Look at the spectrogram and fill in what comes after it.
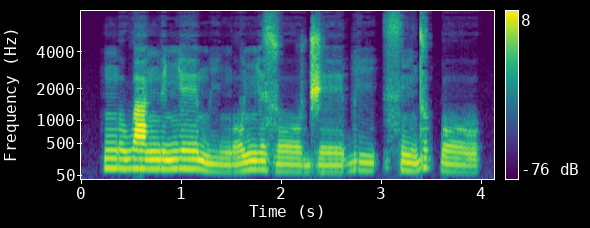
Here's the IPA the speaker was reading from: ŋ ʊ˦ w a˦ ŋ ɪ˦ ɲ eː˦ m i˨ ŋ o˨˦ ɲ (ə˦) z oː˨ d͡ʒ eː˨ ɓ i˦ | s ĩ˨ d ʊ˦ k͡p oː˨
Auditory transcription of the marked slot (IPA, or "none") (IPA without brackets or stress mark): ɪ˦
